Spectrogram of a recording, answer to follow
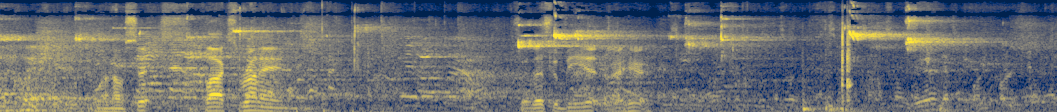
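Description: Basketball bouncing several times on a hardwood gym floor, a free-throw shooter dribbling before the shot, amid spectators' voices in the echoing gym.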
